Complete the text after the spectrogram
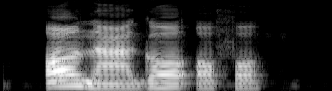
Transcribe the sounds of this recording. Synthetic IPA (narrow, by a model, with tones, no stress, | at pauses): ɔ˦na˨a˨ɡɔ˦ʔɔ˨fɔ˦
